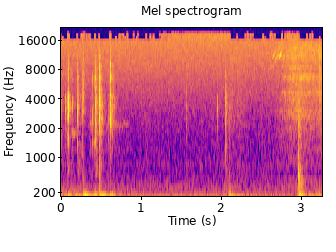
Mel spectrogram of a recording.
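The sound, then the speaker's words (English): Faint typing on a computer keyboard comes in a few short clusters of quick clicking keystrokes separated by quiet pauses, with no talking. “I typed in ant”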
